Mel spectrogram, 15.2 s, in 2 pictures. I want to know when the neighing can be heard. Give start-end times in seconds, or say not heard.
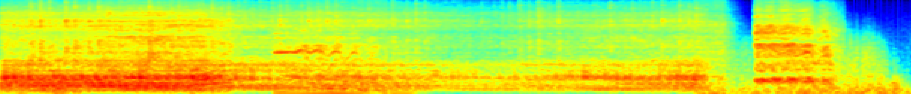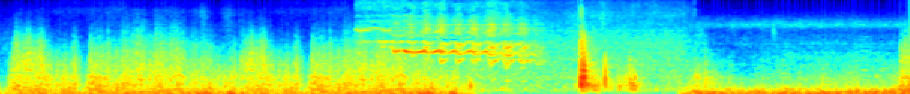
2.2-3.5, 6.2-7.0, 10.6-12.2.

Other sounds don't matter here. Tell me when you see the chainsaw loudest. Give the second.
1 s.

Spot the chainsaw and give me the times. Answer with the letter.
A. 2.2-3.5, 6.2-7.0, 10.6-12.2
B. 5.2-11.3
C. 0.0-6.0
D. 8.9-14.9
C.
